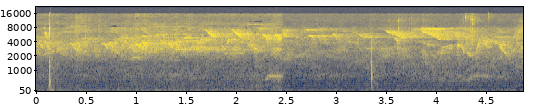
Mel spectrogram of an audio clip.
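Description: Several wild birds singing together, many quick down-slurred high notes overlapping, with two sharp clicks, one just after the start and one about two-thirds of the way through.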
